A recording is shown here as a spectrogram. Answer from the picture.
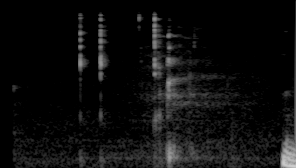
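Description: Near silence broken by four faint clicks in two pairs, about half a second and a second in.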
